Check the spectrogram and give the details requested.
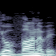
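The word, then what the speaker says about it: Yovanovitch: How do you pronounce it? Yvanovich. Yvanovich.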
